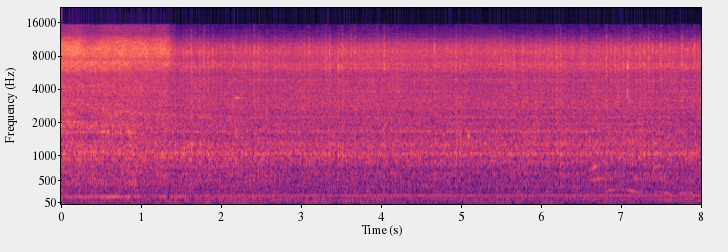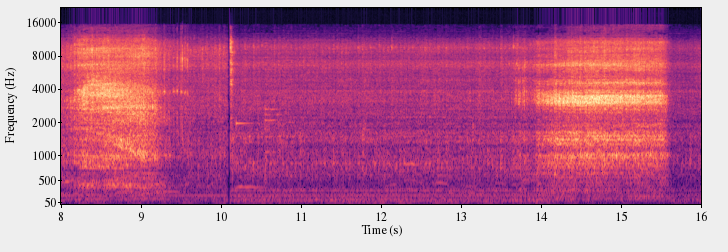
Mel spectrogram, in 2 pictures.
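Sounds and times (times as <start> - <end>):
wood lathe motor hum: 0.0 - 1.5, 7.8 - 9.7, 13.6 - 15.7.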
